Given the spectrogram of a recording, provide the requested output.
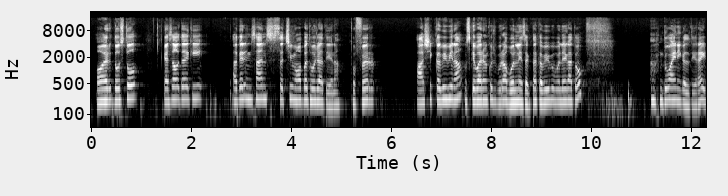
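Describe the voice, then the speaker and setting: A man speaks with a high pitch and fairly even intonation. He leaves long, frequent pauses. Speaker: amateur poet. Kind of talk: casual talk to a live audience.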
